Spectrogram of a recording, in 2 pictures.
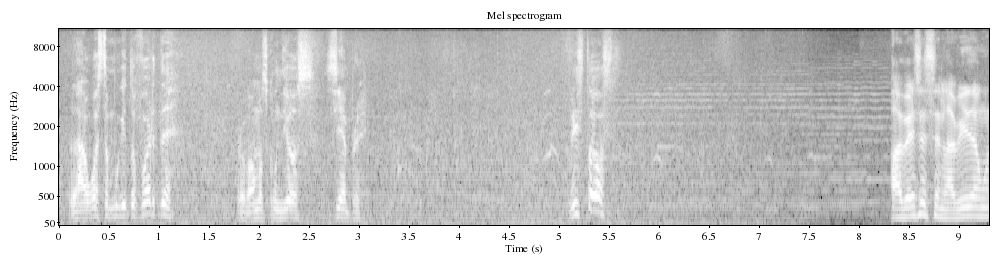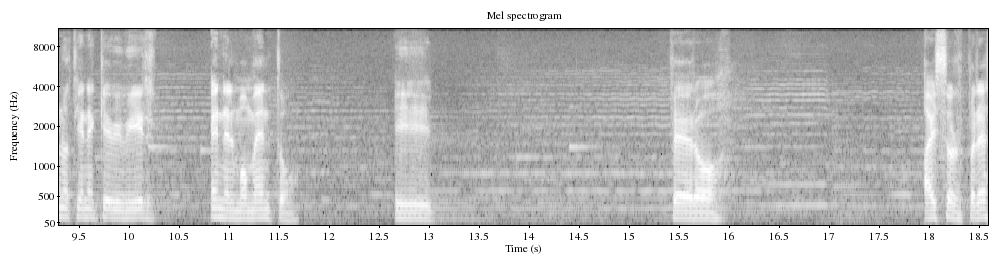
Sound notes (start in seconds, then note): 0.2 Miguel speaks in Spanish; 5.4 Miguel continues speaking in Spanish; 8.4 Alonso speaks in Spanish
